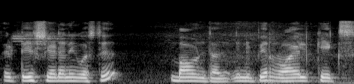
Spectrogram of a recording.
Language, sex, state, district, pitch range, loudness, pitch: Telugu, male, Andhra Pradesh, Annamaya, 155-175 Hz, -14 LUFS, 165 Hz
